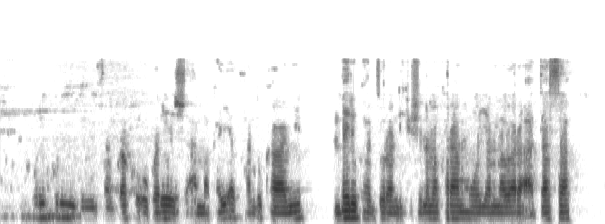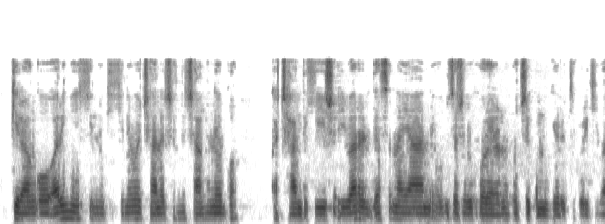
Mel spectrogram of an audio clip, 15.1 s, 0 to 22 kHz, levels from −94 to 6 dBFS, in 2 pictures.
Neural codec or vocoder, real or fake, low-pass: none; real; 7.2 kHz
